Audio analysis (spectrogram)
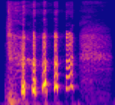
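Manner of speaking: high, loud burst of laughter; incredulous laugh. Real, not acted. Loud laugh at absurd story.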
